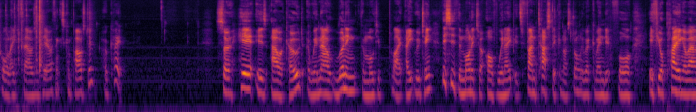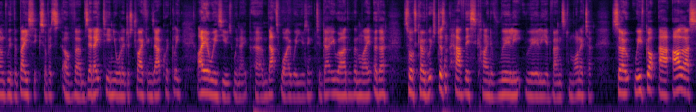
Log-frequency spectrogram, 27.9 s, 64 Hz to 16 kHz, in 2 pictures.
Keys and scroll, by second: 0.0-1.2 typing, 20.0 F7.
